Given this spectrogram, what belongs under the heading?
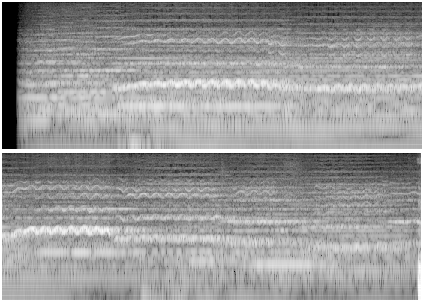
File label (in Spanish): Spot musical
